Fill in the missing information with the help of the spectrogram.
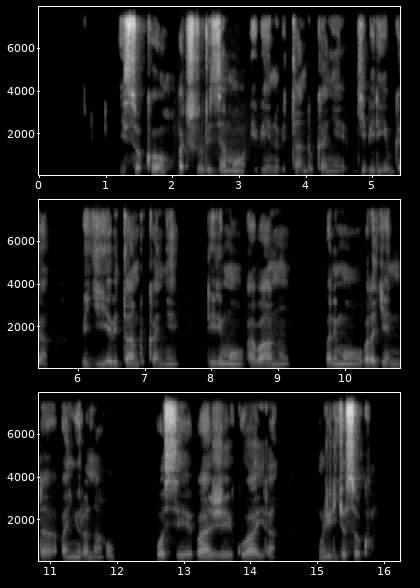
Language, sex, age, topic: Kinyarwanda, male, 25-35, finance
